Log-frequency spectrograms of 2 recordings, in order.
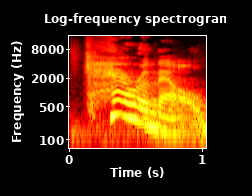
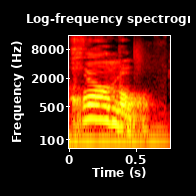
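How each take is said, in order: First: The middle vowel is sounded, giving three syllables. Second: The middle vowel is dropped, giving two syllables. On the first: The speaker calls it right. "because there is a ginormous letter A in the middle of the word caramel" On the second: The speaker calls it wrong. "not caramel"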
